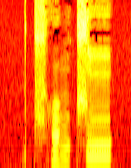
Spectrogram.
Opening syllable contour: low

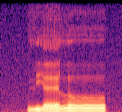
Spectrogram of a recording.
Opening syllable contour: rising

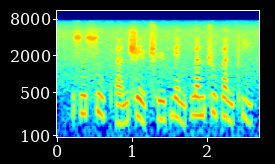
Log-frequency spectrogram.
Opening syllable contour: high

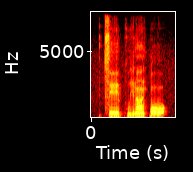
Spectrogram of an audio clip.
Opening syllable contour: low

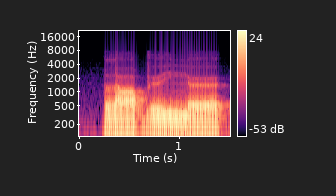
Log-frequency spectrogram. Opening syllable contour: high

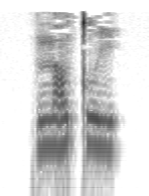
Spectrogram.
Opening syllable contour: rising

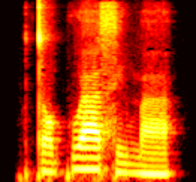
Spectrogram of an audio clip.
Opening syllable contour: low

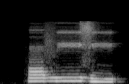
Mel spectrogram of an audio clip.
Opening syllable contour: high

